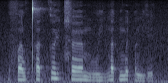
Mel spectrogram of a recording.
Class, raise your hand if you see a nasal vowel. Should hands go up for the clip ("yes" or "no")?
no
